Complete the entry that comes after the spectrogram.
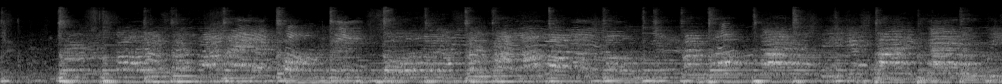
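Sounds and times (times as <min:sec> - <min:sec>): folk music group: 0:00.0 - 0:10.0.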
